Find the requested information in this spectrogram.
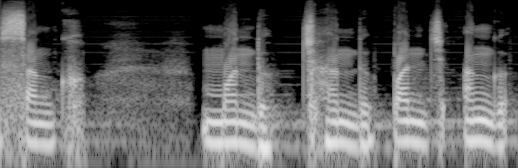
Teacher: वहीं [नाक से की जाने वाली आवाज़] अनुनासिक के विपरीत अनुस्वर जो है मुंह से कम और नाक से अधिक सांस निकलती है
